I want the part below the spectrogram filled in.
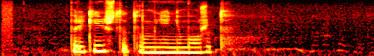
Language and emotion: Russian, sad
